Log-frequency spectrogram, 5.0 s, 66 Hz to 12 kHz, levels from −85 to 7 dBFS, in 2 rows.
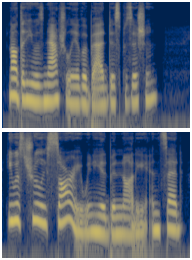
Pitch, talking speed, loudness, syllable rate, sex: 220 Hz, 240 wpm, -19 LUFS, 6.3 syllables/s, female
